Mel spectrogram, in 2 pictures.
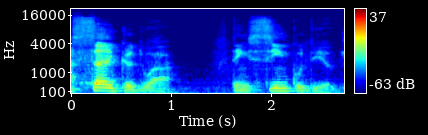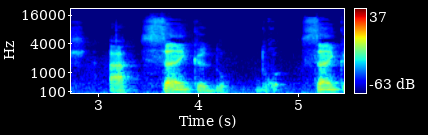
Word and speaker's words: doigt: chaque pied à cinq doigts insync audi a5 douvres cinq doigts on prononce de la même manière doit au singulier au pluriel un doigt de doigts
